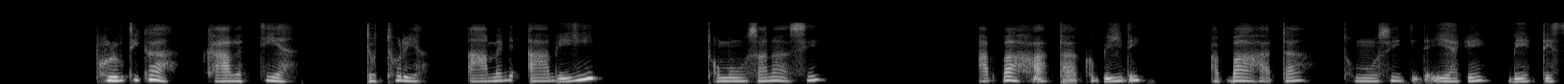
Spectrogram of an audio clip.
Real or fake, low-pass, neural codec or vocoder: fake; 7.2 kHz; codec, 16 kHz in and 24 kHz out, 0.9 kbps, LongCat-Audio-Codec, four codebook decoder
